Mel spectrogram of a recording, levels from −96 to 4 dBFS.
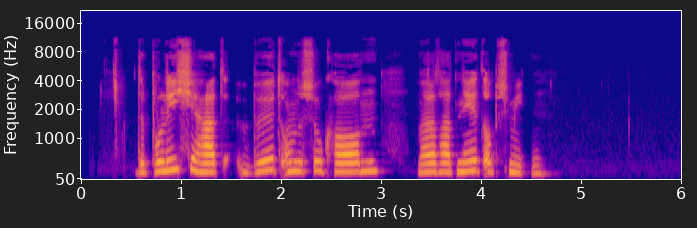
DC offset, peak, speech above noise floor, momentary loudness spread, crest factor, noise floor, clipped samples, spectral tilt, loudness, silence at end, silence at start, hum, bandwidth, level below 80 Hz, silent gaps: under 0.1%; -2 dBFS; 54 dB; 18 LU; 20 dB; -76 dBFS; under 0.1%; -4.5 dB/octave; -21 LUFS; 1.35 s; 0.3 s; none; 11.5 kHz; -74 dBFS; none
